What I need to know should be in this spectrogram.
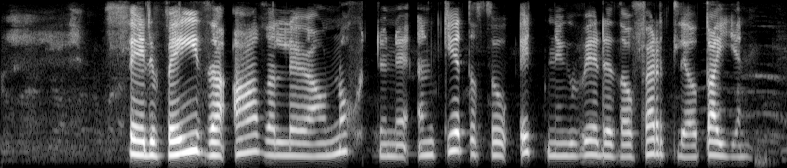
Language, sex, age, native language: Icelandic, female, 60-69, Icelandic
